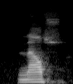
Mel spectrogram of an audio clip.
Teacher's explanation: Sofir ni macam bunyi unggas, bunyi siulan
